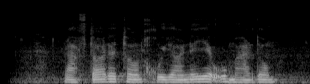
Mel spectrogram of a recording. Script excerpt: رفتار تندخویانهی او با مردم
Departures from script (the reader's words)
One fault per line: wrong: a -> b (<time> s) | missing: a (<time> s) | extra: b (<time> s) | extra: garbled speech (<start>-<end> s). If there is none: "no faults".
missing: با (2.3 s)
